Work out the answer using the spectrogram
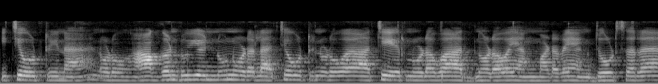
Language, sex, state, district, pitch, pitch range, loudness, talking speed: Kannada, female, Karnataka, Chamarajanagar, 195 Hz, 185-200 Hz, -20 LUFS, 190 wpm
